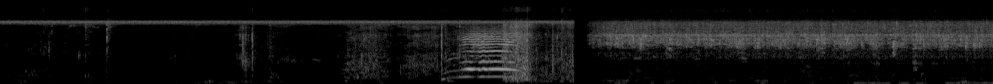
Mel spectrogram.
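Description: A goat bleats once, a single wavering call lasting under a second about halfway through, over a steady high-pitched tone. After a sudden break the rest is an even hiss.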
